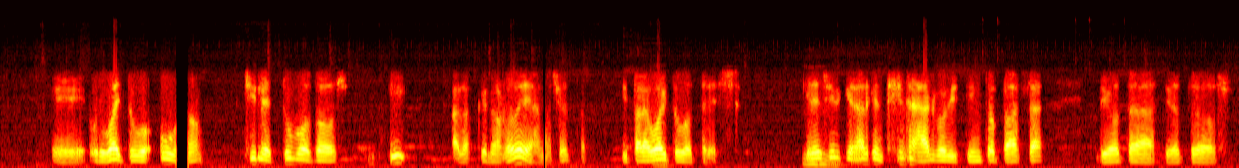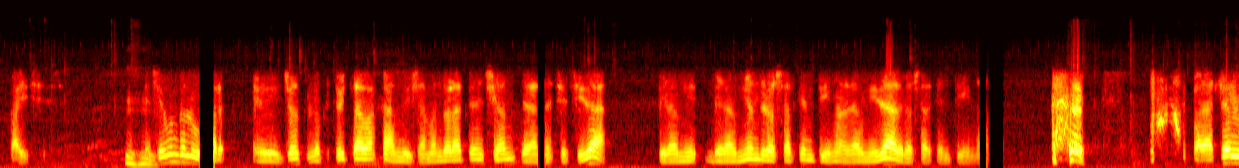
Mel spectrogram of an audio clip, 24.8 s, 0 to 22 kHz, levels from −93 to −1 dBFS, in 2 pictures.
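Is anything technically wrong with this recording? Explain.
Yes, there are digital broadcast dropouts. At 1.75–1.88, 5.42–5.46, 14.38–14.53, 17.76–17.84 and 22.18–22.42 s, the receiver muted after losing bad frames. The sound snaps to silence within about 3 ms for 24 to 144 ms, in steps that fit 24 ms frames. The last dropout breaks into several short holes over 240 ms, and the audio in each gap is gone.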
